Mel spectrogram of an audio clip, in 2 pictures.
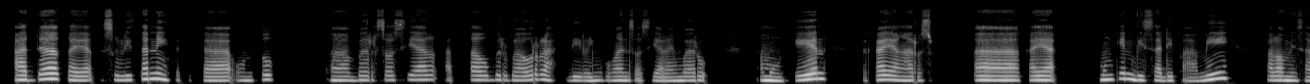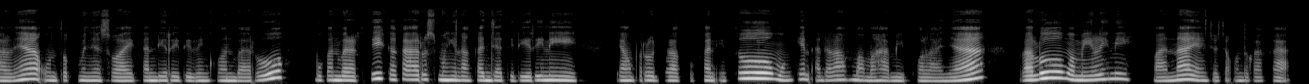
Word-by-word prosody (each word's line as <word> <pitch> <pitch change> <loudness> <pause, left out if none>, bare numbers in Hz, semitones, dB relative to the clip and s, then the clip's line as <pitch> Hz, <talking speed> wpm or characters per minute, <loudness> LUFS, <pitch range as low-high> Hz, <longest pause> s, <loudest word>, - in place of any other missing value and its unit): ada 210 +5 +5
kayak 190 -2 -1
kesulitan 205 +6 -2
nih 235 - +4
ketika 180 -2 -3
untuk, 185 +4 -5 0.6
eee, 190 0 0
bersosial 205 +3 -6
atau 205 -1 -5
berbaurlah 205 +1 -3
di 180 0 -5
lingkungan 185 +1 -2
sosial 175 -1 -6
yang 175 +1 -1
baru. 185 +1 -3 0.6
Eee, - - +4
mungkin 195 +8 +3 0.4
Kakak 210 +4 -1
yang 195 -3 0
harus, 180 -1 -6 0.5
eee, 195 -1 +4
kayak 200 0 +2 0.4
mungkin 225 +3 +1
bisa 190 -3 -2
dipahami 190 +9 0 0.3
kalau 195 -2 -1
misalnya 185 +7 +1
untuk 185 0 -5
menyesuaikan 180 -1 -2
diri 185 0 -3
di 175 - -5
lingkungan 175 +1 -3
baru, 195 - +3 0.3
bukan 200 0 -3
berarti 195 +7 +2
Kakak 220 -2 -2
harus 225 -1 -7
menghilangkan 190 -2 +3
jati 185 0 -2
diri 185 +2 -2
nih. 195 -2 +4 0.4
Yang 185 -1 -1
perlu 195 0 -3
dilakukan 180 +1 -6
itu 270 +7 +7
mungkin 205 +3 -2
adalah 190 +3 -4
memahami 175 -4 -3
polanya, 170 - +2 0.4
lalu 280 +9 +7
memilih 210 +4 +3
nih 255 -2 -1 0.2
mana 180 +7 +2
yang 185 -4 -1
cocok 175 -1 -15
untuk 180 -1 -9
Kakak. 170 +2 -10
190 Hz, 130 wpm, -21 LUFS, 180-210 Hz, 0.6 s, itu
